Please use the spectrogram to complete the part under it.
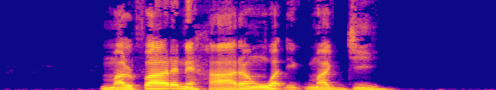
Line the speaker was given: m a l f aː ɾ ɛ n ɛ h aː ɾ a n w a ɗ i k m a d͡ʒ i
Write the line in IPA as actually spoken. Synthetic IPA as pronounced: m a l f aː ɾ ɛ n ɛ h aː ɾ a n w a ɗ i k m a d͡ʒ i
